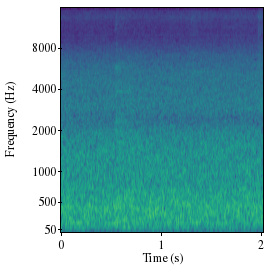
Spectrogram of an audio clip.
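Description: Steady, even hiss of room background noise, with no distinct sounds standing out.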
